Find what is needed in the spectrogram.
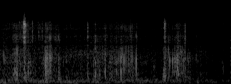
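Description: Footsteps on gravelly, rocky desert ground: a few faint, irregular crunching steps.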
